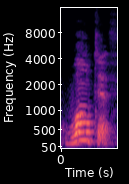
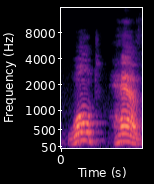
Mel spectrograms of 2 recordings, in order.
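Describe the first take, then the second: First: The two words are compressed into one contraction. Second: The two words are said fully and separately. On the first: "eles contraem os dois" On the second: "em vez de dizer won't have"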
